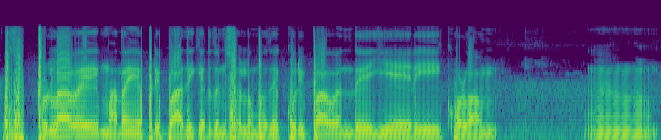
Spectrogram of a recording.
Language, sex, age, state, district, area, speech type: Tamil, male, 45-60, Tamil Nadu, Krishnagiri, rural, spontaneous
